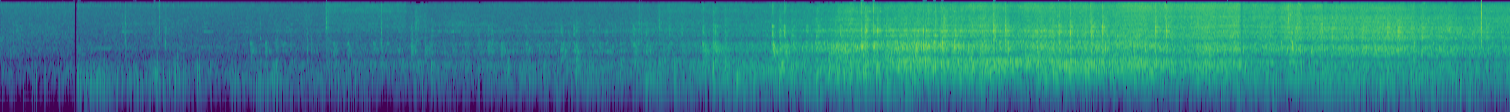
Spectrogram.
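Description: A train approaches and rumbles past close by, growing steadily louder.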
